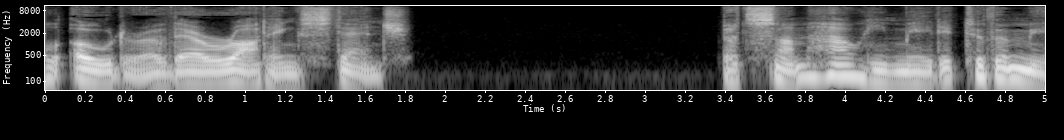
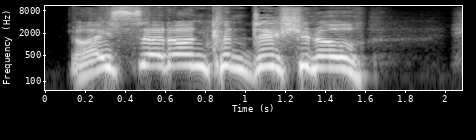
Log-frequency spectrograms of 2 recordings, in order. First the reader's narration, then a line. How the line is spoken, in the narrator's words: he shrieked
